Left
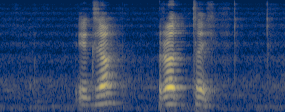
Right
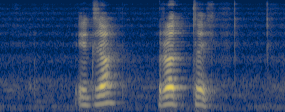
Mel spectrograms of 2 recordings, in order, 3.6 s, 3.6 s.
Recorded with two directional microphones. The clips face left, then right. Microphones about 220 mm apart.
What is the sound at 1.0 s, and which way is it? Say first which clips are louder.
A woman's voice: right 4 dB; 45° right (ahead or behind).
